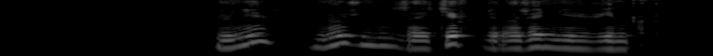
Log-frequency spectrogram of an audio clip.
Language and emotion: Russian, sad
